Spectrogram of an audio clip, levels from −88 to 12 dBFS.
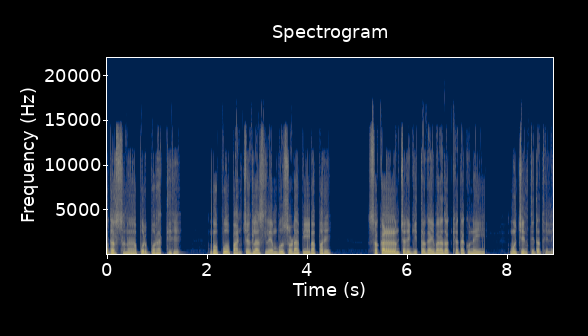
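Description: Throughout, the speech carries plainly audible coding damage that likely comes from Bluetooth SBC compression at a low setting, around 96 kbps. Coarse sub-band quantisation leaves a gritty, aliased texture on the speech, and nothing is present above 17.2 kHz.

Five repeated buffers follow, each from new audio arriving late so the last 43 ms block, which fits a 2048-sample buffer, played again. At 0.47 to 0.56 s it repeats twice, losing around 100 ms. Single repeats at 2.09 to 2.13 s, 4.01 to 4.05 s and 7.51 to 7.55 s each lose about 40 ms. At 5.59 to 5.76 s four repeats swallow roughly 150 ms. Each one is heard as a hard-edged stutter.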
